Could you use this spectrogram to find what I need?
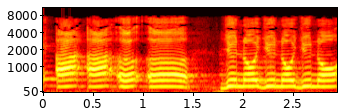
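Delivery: stammering you know you know; mock a nervous rambler; filler-laden mumble. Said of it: "and don't say".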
